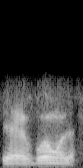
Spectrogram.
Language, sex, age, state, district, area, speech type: Gujarati, male, 18-30, Gujarat, Anand, rural, conversation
